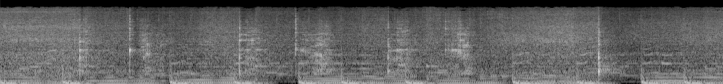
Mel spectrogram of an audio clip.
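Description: Sliced meat and mushrooms sizzling in a hot stainless-steel wok. A metal spatula scrapes and tosses them in short strokes, about one every second.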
